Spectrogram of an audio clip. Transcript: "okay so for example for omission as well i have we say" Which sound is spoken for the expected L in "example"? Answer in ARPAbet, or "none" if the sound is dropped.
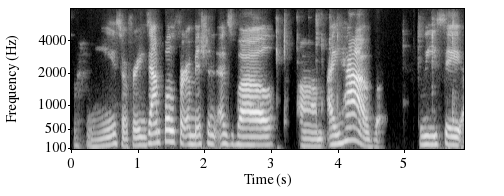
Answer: L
